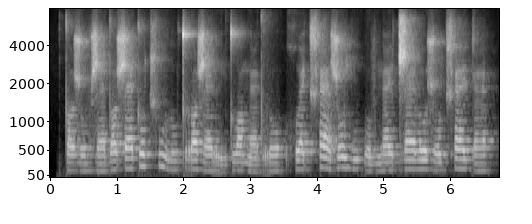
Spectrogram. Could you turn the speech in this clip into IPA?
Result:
tɒ˨ʐo˨vʐæ˨dɒ˧ ʂæ˧to˦t͡ɕʰu˦˨ lu˧trɒ˦ʐæ˧ri˨ twɒ˦næ˧dro˦ | χʷæ˧ t͡ɕʰæ˦˨ ʐo˦ju˧ɠo˨vnæ˧e̯ ɖ͡ʐæ˦lo˦ ʐo˧t͡ɕʰæ˦e̯ɡæ˧

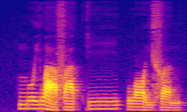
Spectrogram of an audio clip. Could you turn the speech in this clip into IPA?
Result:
muː˥jwaː˨˩faː˨t̚ kiː˥ | wɔː˨˩jfɐ˨˩n

